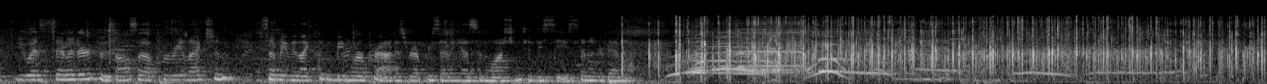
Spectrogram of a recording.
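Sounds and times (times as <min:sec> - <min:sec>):
speech: 0:00.2 - 0:06.8
crowd applause: 0:06.5 - 0:12.6.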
